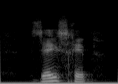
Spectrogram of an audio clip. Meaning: a seaworthy ship, a sea ship
- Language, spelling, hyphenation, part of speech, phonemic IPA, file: Dutch, zeeschip, zee‧schip, noun, /ˈzeː.sxɪp/, Nl-zeeschip.ogg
